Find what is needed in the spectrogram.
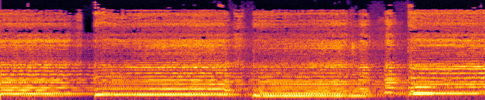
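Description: Background nasheed sung with voices only and no instruments: slow, long-held notes that change pitch every second or two.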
